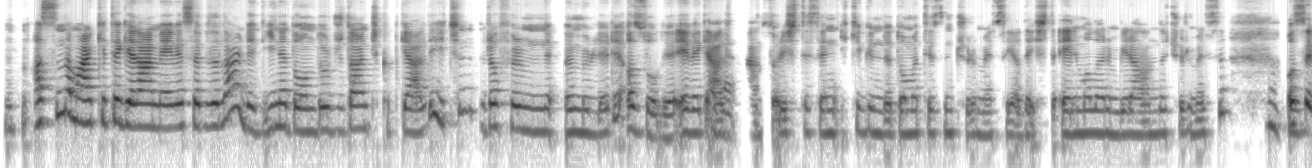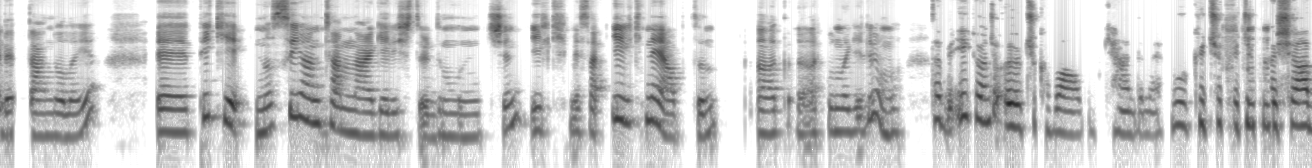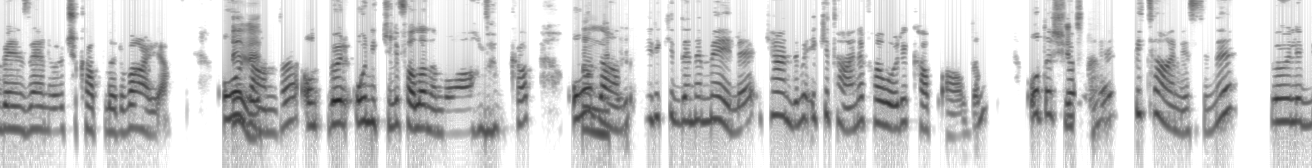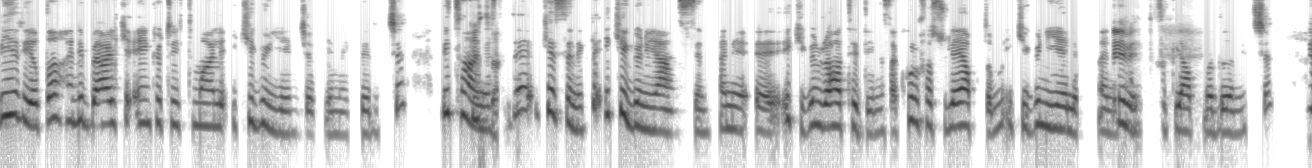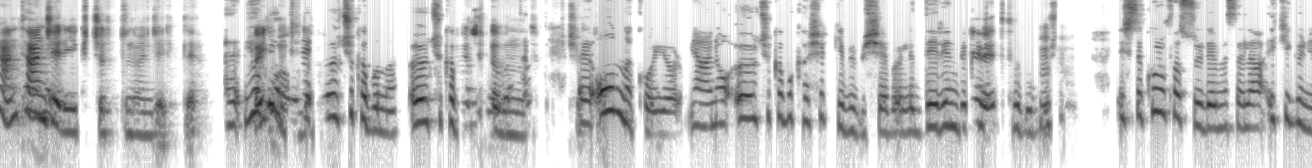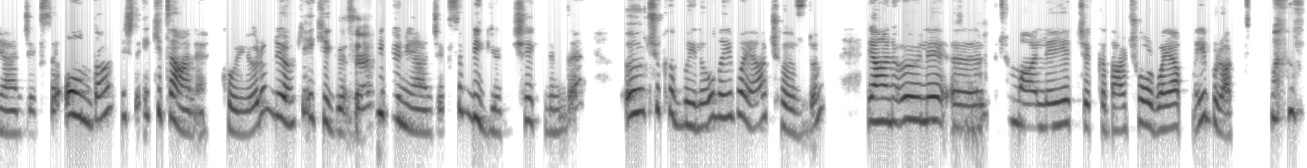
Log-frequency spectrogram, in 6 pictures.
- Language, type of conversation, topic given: Turkish, podcast, Gıda israfını azaltmak için evde neler yapıyorsun?
- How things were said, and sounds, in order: other background noise; chuckle; laughing while speaking: "aldığım"; tapping; chuckle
